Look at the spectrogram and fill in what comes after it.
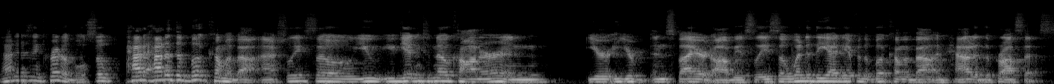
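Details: Adult man speaking; typical speech.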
